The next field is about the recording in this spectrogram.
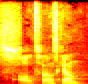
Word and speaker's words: Allsvenskan: Allsvenskan? – Yes.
